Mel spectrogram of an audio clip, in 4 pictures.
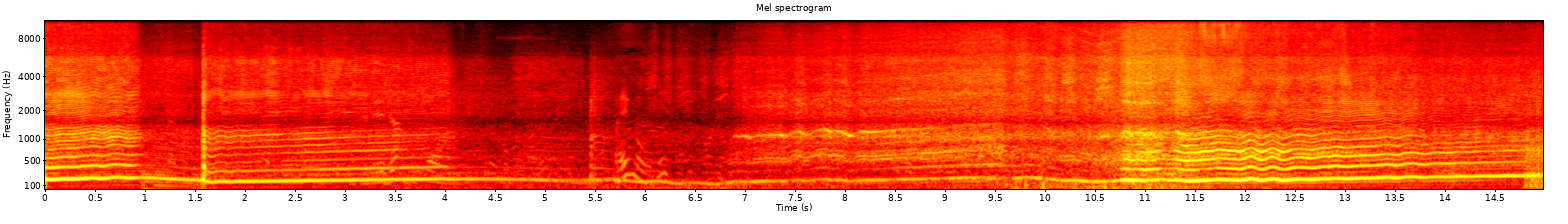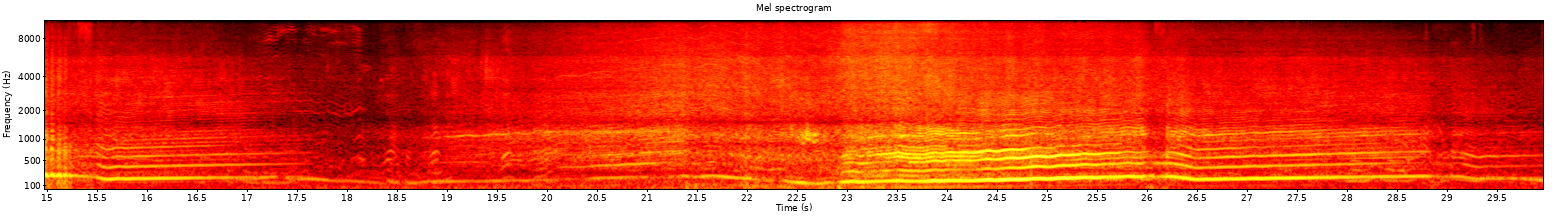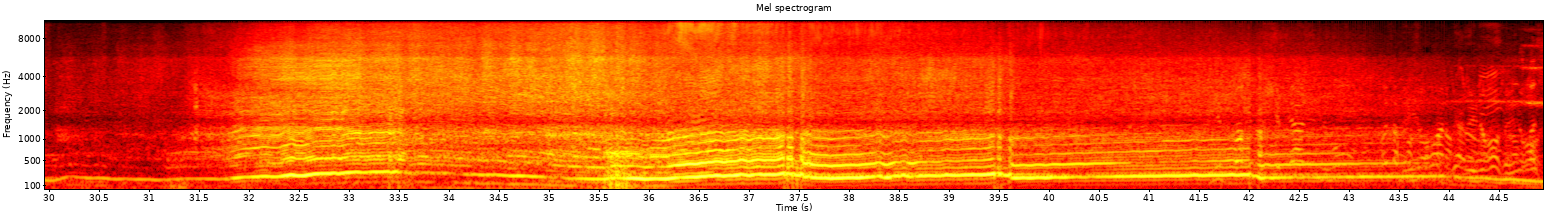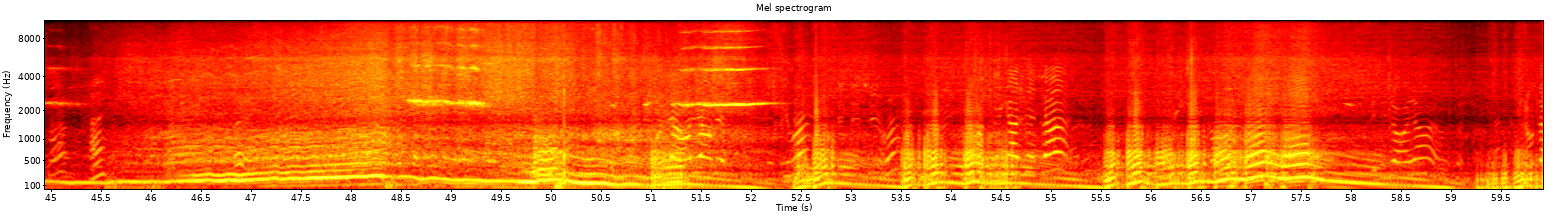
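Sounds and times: rally car engines revving: 0.0s - 59.9s
tyre squeal: 6.7s - 8.7s, 44.3s - 45.6s, 48.4s - 52.4s.

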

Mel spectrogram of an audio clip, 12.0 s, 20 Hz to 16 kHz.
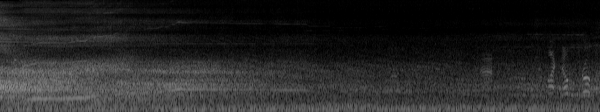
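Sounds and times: model jet fan whine: 0.0s - 12.0s.

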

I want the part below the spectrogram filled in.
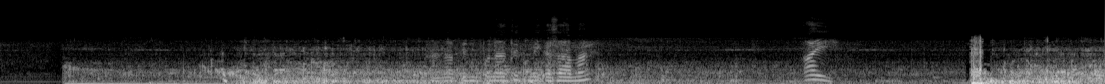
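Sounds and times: muffled underwater noise: 0.6s - 11.0s.

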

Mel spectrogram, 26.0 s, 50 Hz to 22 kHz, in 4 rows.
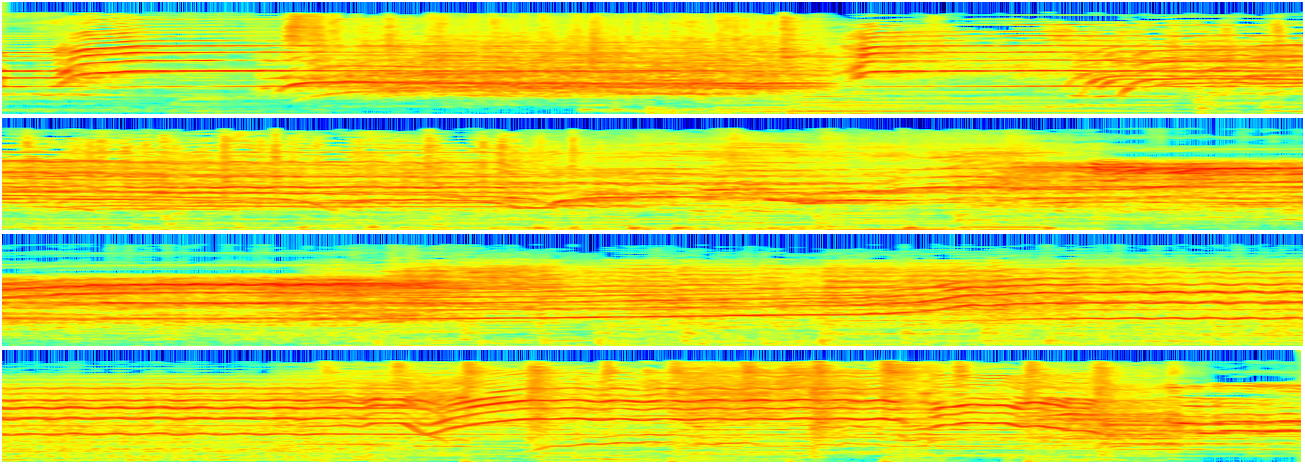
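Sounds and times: audience cheering and whooping: 0.2s - 26.0s
women belting high notes: 3.0s - 26.0s.

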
